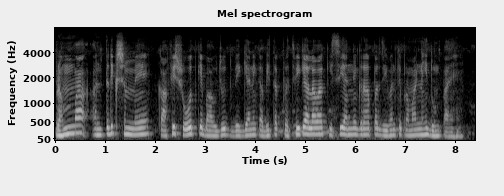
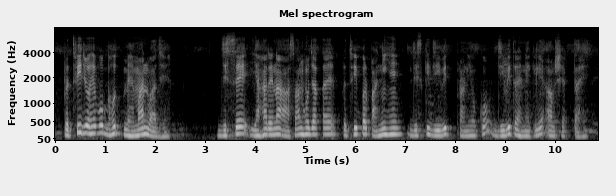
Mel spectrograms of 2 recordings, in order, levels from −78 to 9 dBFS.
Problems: background sounds at intervals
